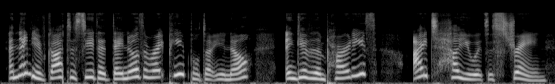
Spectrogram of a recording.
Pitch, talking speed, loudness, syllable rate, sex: 290 Hz, 240 wpm, -19 LUFS, 6.3 syllables/s, female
